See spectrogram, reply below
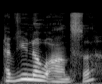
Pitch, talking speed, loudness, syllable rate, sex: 170 Hz, 235 wpm, -15 LUFS, 5.6 syllables/s, male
